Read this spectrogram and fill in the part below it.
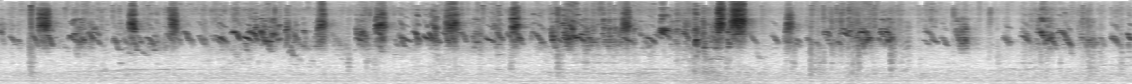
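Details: Baby chickens playing and eating, a flock of chicks giving steady high, thin peeps, many overlapping down-slurred chirps throughout, with sharp pecking and scratching clicks between them.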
